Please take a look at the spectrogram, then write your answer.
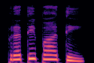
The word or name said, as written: ಪ್ರತಿಪತ್ತು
